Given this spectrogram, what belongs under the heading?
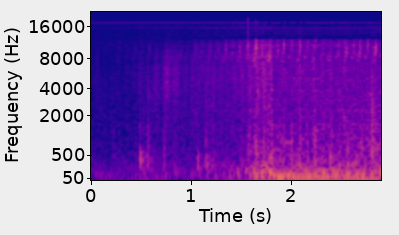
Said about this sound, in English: The rescue helicopter is silhouetted against a bright orange sunset. After flying low near a lake, it turns and gradually loses more altitude. It swoops down, then lands on the white cross of a hospital's helipad.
